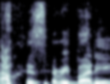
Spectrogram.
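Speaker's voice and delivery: words broken up by laughter throughout. Greeting viewers at the start of a live show, laughing while talking. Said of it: "I don't even know why I'm laughing".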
